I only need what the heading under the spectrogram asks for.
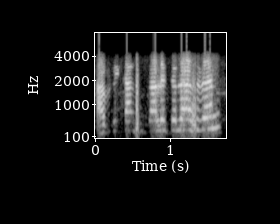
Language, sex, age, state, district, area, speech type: Bengali, female, 30-45, West Bengal, Uttar Dinajpur, rural, conversation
